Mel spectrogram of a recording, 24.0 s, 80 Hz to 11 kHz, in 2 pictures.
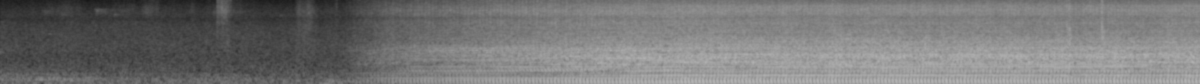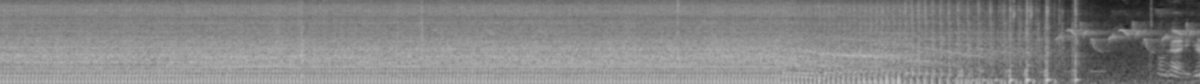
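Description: A John Deere D105 riding mower's Briggs & Stratton engine starts about three and a half seconds in, comes up to a steady run over a couple of seconds while the mower is driven and turned around, then is shut off at about twenty seconds and winds down.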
